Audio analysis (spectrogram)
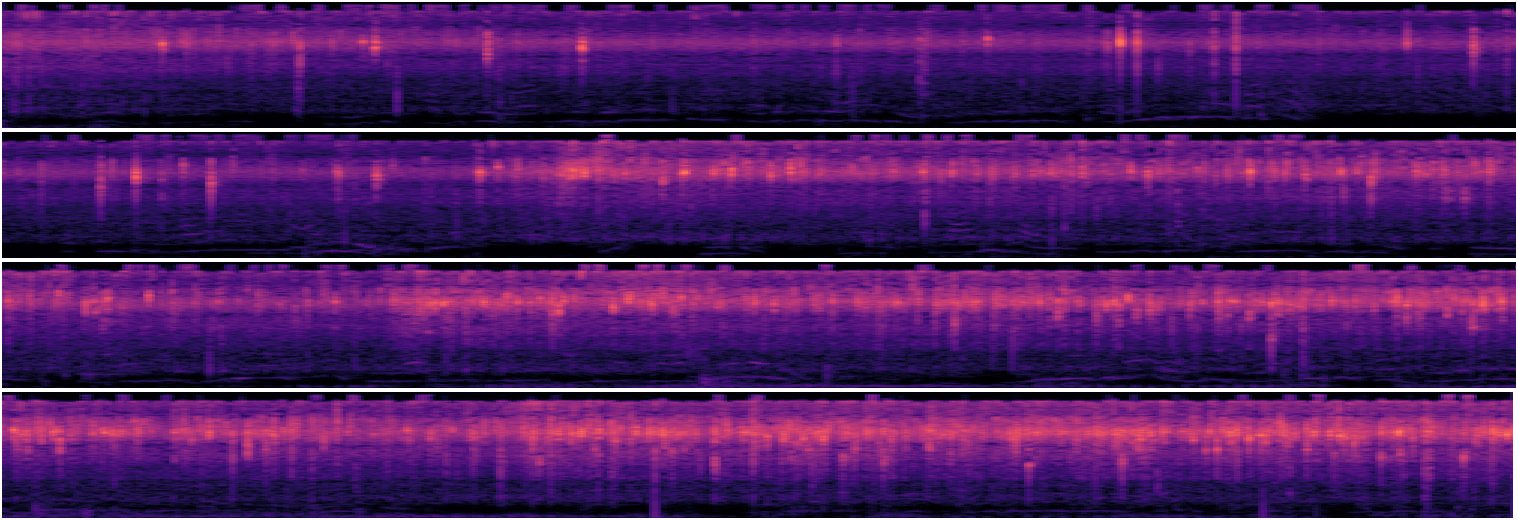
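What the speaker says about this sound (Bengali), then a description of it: "এবারে পকোড়া ছাড়ছি। তেল গরম হয়ে গেছে" Chicken pakoras deep-frying in hot oil, a steady broadband sizzle that thickens and grows louder midway as more batter goes in, continuing evenly without talk.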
